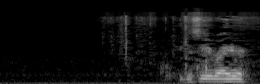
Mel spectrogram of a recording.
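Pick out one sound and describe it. Paper pages rustle.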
